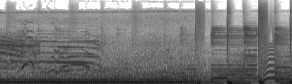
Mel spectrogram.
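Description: Steady drone of a jump plane's engine heard inside the cabin, with people cheering and whooping over it in the first second and a half. The drone gives way about two and a half seconds in to music with a strummed guitar and a strong beat.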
